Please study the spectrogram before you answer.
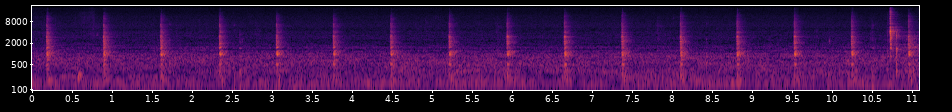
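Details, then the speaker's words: Commodore Amiga 1200 floppy drive (previously hit-and-miss) reading all tracks in a read test: crisp, evenly spaced clicks about 80 a minute over a quiet background; normal head stepping, all tracks read and drive judged working perfectly. "don't just love that sound that's the problem if you put a gotek in your omega you lose all the sounds"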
